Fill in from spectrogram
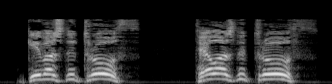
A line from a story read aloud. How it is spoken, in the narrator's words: they shouted back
